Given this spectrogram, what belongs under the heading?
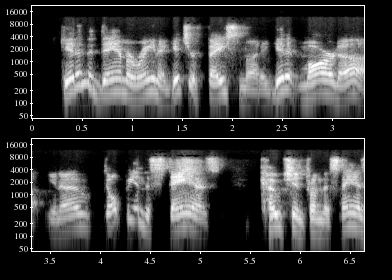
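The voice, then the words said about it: Southern United States accent. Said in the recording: “if you like my voice, if you like the Southern United States accent”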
